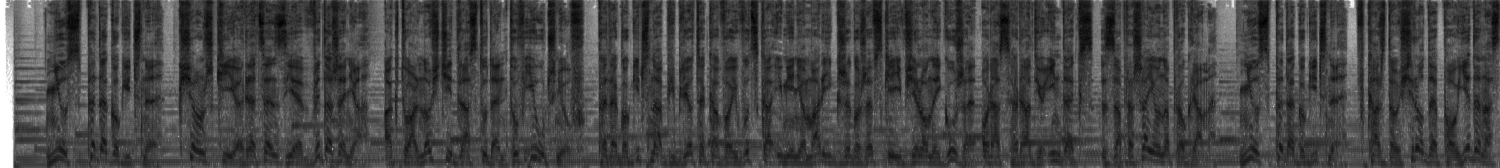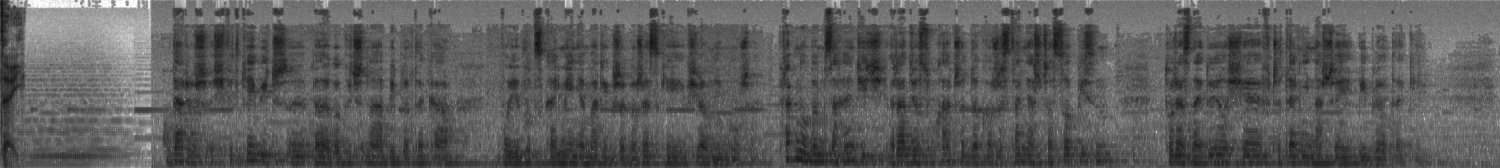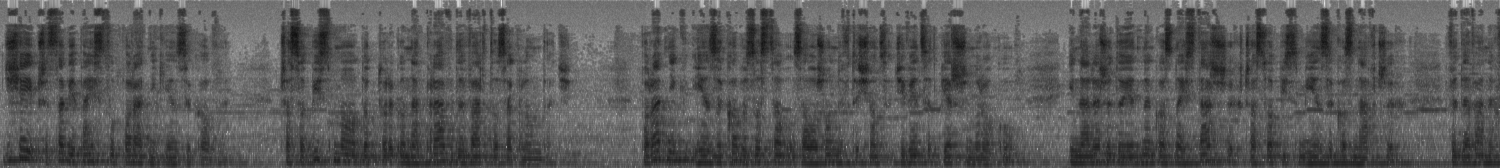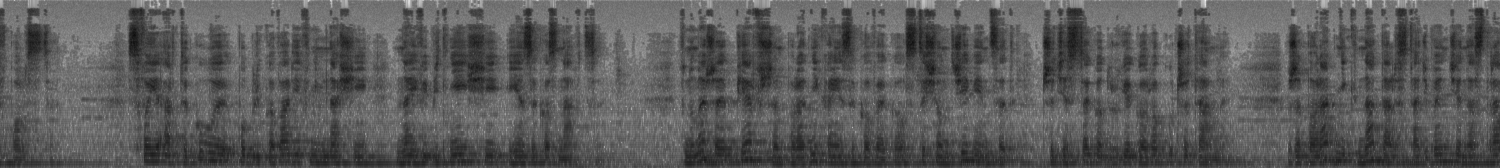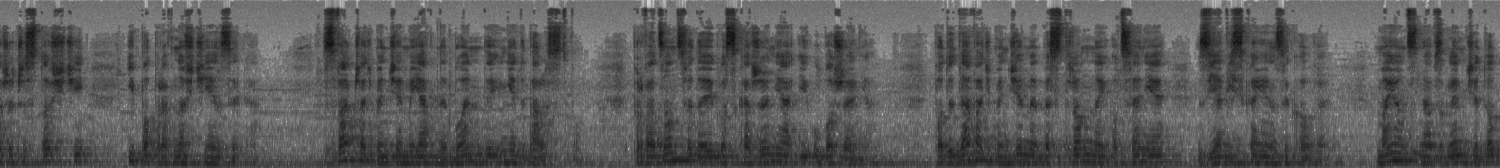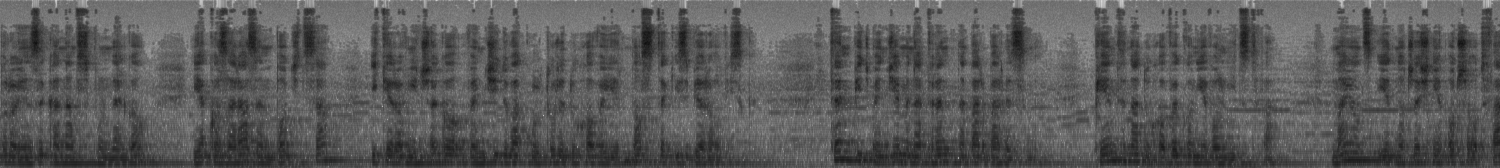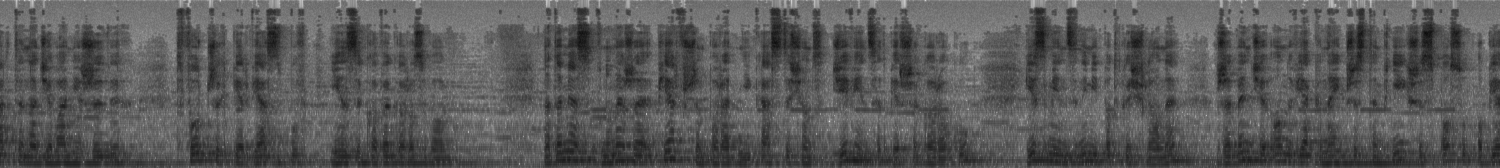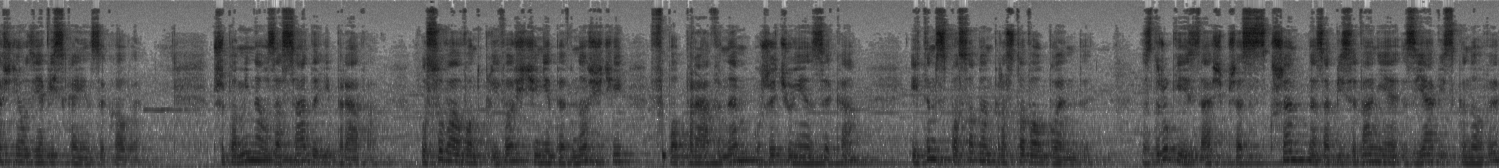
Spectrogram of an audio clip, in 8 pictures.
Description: Pedagogiczna Biblioteka Wojewódzka im. Marii Grzegorzewskiej w Zielonej Górze poleca czasopismo językowe – nie tylko dla nauczycieli, ale także studentów i wszystkich, którzy chcą rozwijać wiedzę o polszczyźnie. News pedagogiczny.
